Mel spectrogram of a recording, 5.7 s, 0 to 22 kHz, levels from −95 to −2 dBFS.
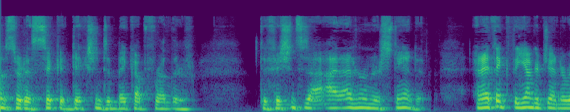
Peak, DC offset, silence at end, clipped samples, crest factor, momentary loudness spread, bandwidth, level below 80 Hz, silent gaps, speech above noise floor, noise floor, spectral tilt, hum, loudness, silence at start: -4 dBFS; under 0.1%; 0 s; under 0.1%; 18 dB; 9 LU; 12.5 kHz; -58 dBFS; none; 35 dB; -57 dBFS; -5.5 dB/octave; none; -23 LUFS; 0 s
